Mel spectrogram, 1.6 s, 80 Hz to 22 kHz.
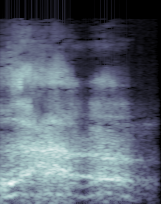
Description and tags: Cyborg Death 2
Death sounds for a robot or cyborg.
dying, human, cyborg, pain, hurt, robot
